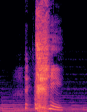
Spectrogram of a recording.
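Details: First-time sneeze induced by pushing a rolled tissue deep into the nose: a brief intake of breath, then one loud explosive sneeze, with music in the background.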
